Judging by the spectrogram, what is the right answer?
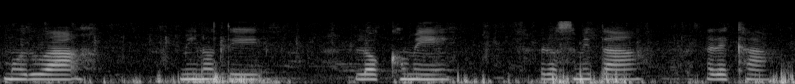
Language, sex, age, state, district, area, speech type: Odia, female, 18-30, Odisha, Nabarangpur, urban, spontaneous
